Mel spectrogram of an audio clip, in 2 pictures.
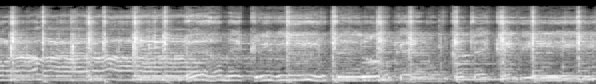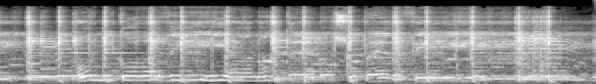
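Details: Flamenco-style guitar music with a singing voice and rhythmic strumming, with no animal sounds.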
